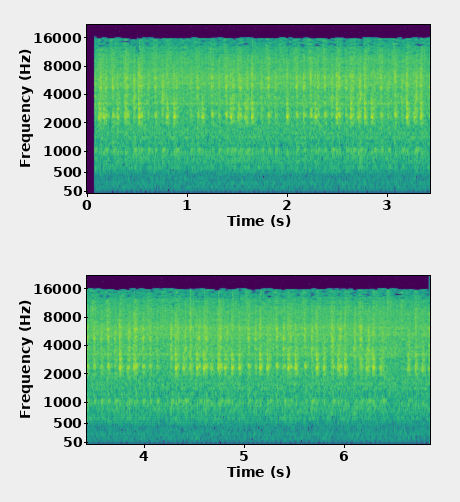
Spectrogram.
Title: Tacoma rattling noise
